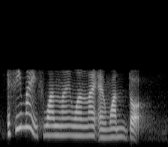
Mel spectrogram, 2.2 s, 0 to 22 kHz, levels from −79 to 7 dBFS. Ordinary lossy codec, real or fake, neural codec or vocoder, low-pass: none; fake; codec, 24 kHz, 0.9 kbps, DualCodec; 3.6 kHz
